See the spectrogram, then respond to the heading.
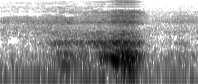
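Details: Father and son, both very tired, snoring while asleep: a single low, rumbling snore on the in-breath; ordinary snoring.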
